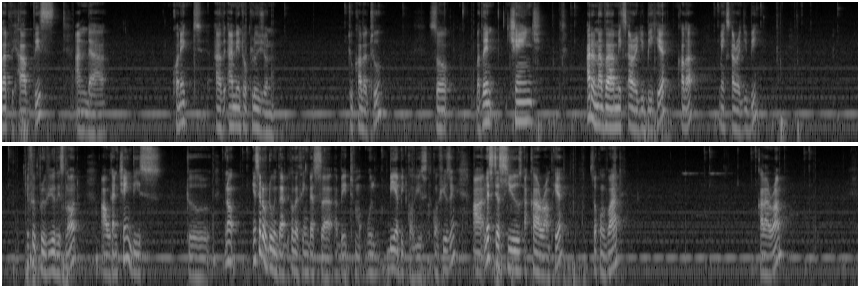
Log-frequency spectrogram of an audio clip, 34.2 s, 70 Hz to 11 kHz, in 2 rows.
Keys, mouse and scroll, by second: 0.0 ctrl+shift+click, 3.6 click, 9.3 click, 10.4 scroll up 1, 10.7 `, 11.4 click, 13.0 shift+a, 15.1 click, 15.5 `, 16.7 click, 17.8 ctrl+shift+click, 19.4 click, 24.1 alt+click, 24.2 alt+click, 25.1 click, 25.5 Delete, 26.3 click, 27.7 click, 27.7 click, 27.8 click, 28.6 shift+a, 33.3 click.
